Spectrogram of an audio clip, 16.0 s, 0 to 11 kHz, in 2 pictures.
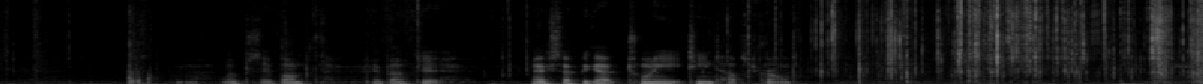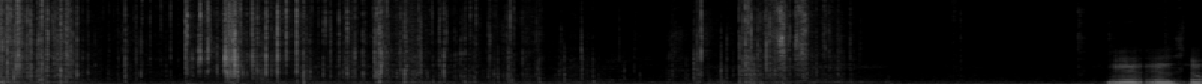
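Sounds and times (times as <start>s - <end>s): wrapper tearing and crinkling: 3.2s - 3.6s, 4.8s - 13.8s.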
